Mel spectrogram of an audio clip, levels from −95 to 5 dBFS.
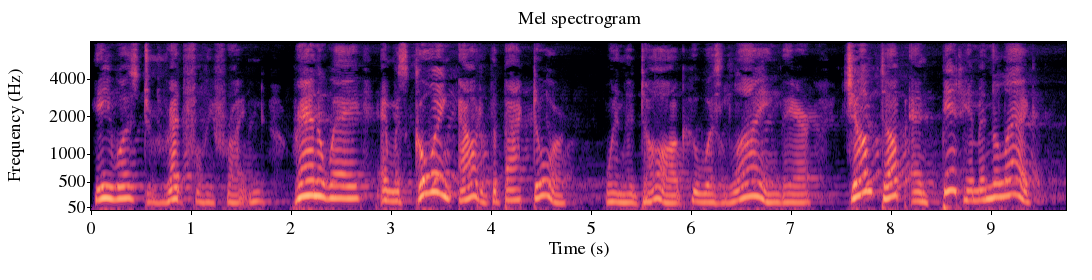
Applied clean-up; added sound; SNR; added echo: none; none; none; reverberation time 1.4 s.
